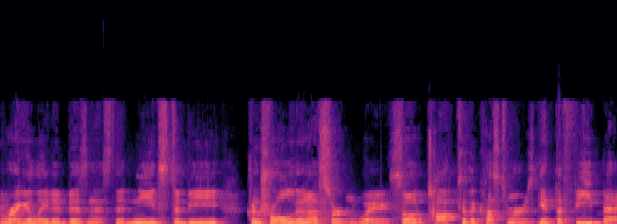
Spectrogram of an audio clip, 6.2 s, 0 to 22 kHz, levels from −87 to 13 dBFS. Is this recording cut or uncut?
uncut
